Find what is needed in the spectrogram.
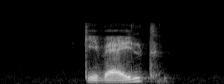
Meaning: past participle of weilen
- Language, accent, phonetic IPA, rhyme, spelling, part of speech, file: German, Austria, [ɡəˈvaɪ̯lt], -aɪ̯lt, geweilt, verb, De-at-geweilt.ogg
